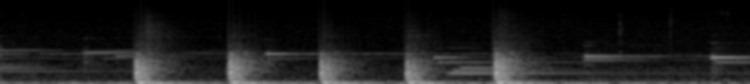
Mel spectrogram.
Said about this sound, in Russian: Тогда он легонько постучал костяшками пальцев.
